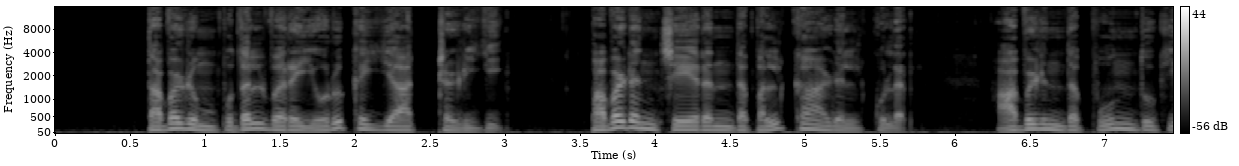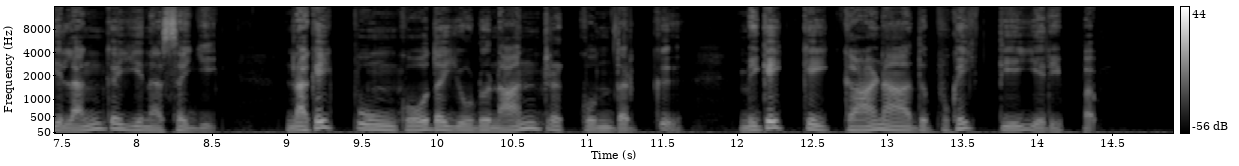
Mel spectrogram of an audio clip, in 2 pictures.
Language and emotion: Tamil, neutral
